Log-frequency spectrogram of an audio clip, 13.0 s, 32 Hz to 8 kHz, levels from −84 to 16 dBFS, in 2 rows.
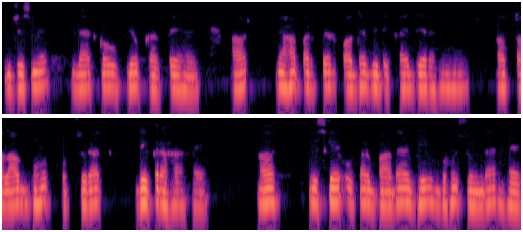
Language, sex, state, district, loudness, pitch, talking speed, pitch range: Hindi, male, Chhattisgarh, Balrampur, -22 LUFS, 115 Hz, 140 wpm, 115-125 Hz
